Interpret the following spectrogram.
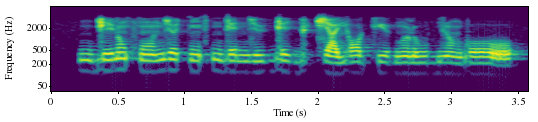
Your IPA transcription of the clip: ŋ ɡ i ɽ õ f õ n z ø t ĩ s n d e n z y ɡ e i̯ ɡ y t͡ɕ a j ɔ kʲ ø ɡ õ ɽ u ɡʲ ɔ̃ ɡ o

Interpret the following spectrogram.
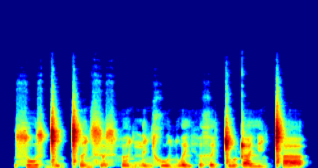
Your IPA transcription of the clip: s u s ɡ͡ǀ ə ʎ ǀʰ ə ʎ s ɵ s h ɵ ʎ n ə ʎ x u ʎ w ə lʲ h ə x ə lʲ ǀ u ʈ a lʲ ə ʎ ǀʰ a

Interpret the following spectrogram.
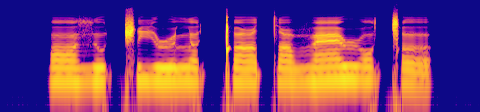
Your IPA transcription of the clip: ɒ z ʊ ǁ i ɹ l ʌ ǃ ʌ tˤ ʊ v æ ɹ ɔ ǀ ʌ

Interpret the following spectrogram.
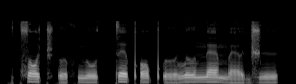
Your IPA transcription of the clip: t͡s ɔ˥ t͡ʃʼ ɤ˩ θ n o˧ tː ɛ˥ pʼ ɔ˧ pʼ ɤ˩ l ɤ˥ n æ˥ m æ˩ ɐ̯ d͡ʒ ʏ˧

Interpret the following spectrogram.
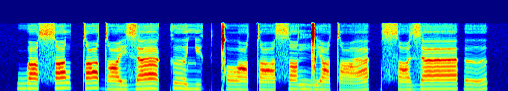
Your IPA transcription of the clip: w ə˧˩ sˤ ɘ˧˥˧ lˠ tˤ ɘ˧˥˧ dˤ e˩ z a˧˥˧ k ə˥˧ lʲ ɘ˧˩ k ǀ ɔ˧˩ tˤ e˩ sˤ e˦˥ ŋ͡ǀ e˧˩ tˤ a˨˩˦ | sˤ ɘ˩ z a˦˥ | ə˨˩˦

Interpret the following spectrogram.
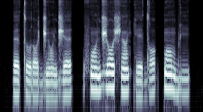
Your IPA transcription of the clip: ɛ˨ t o˨ ɾ ɔ˨ d͡ʒ ɔ̃˨ d͡ʒ ɛ˧ | f ɔ̃˧ d͡ʒ ɔ˦ ʃ ã˧ k e˨ d ɔ˨˦ k͡p ɔ̃˦ b i˧

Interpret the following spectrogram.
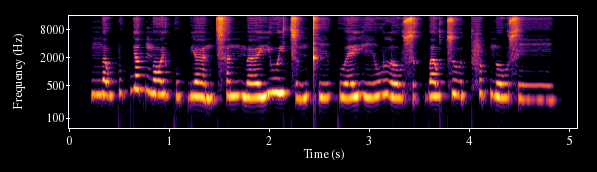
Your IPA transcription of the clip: ŋ ɐ˨ w p ʊ˨˥ k̚ j ɐ˥ k̚ n̪ ɔː˧ j kʷ ɐ˨ p̚ j œː˨˩ n t͡sʰ ɐ˨˧ n m œː˨˧ j uː˥ j t͡s ʊ˨˥ ŋ t̪ʰ iː˨˥ kʷ ɛː˨˥ j iː˨˥ w l o˨ w s ʊ˧ k̚ w ɐ˥ w t͡s uː˥ t̚ f ɐ˥ p̚ n̪ o˧ w s iː˨

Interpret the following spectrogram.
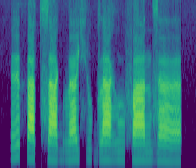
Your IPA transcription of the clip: ɘ θ a t͡s a ɡ ð ɐ ç u ɡ l a ɣ u f a n z ɐ

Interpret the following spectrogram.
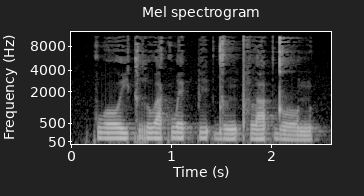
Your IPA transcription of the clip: k w oː˧ j k r u˧ a̯ k w e˥˩ k̚ p i˥˩ ʔ d ɯ˦˥ ŋ pʰ l a˦˥ k̚ d o˧ n

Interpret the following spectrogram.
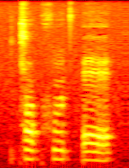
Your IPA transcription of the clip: c ɔ k x ɔ̃ t͡sʼ ɛ

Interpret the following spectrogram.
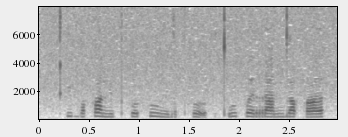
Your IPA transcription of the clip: kʰ y b ə qʷ ɐ n y pʰ ʊ x u ŋ ɡ ə pʰ ʊ | tʼ u p ə r a n d ʊ qʷ ɐ

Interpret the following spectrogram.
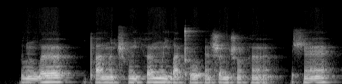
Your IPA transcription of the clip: l ũ w œ | pʼ a ŋ œ̃ ʈ͡ʂʰ ũ j h œ ŋ ũ j w a kʼ o ʔ ɛ̃ ʂ œ ŋ ʂ õ h œ̃ | ʃ ɛ̃

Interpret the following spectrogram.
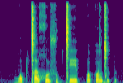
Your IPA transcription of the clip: b ɔ p ǀ a χʷ ə sʷ ə b ǀ e pː ə̃ qʷ ə̃ ɡ͡ǀ ʏ p

